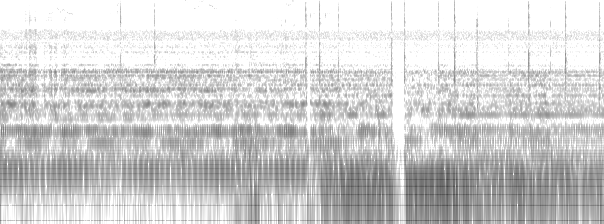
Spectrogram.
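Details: Korg Trident synthesizer, first power-up after replacing the power supply filter caps and fixing the wiring: a sustained string drone sounds with no keys played. The strings voice is stuck on while brass and synth are silent. This is a keying fault, possibly power-supply related.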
